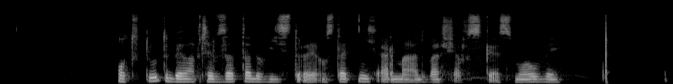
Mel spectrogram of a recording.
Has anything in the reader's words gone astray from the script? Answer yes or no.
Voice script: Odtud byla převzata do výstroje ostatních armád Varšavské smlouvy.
no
